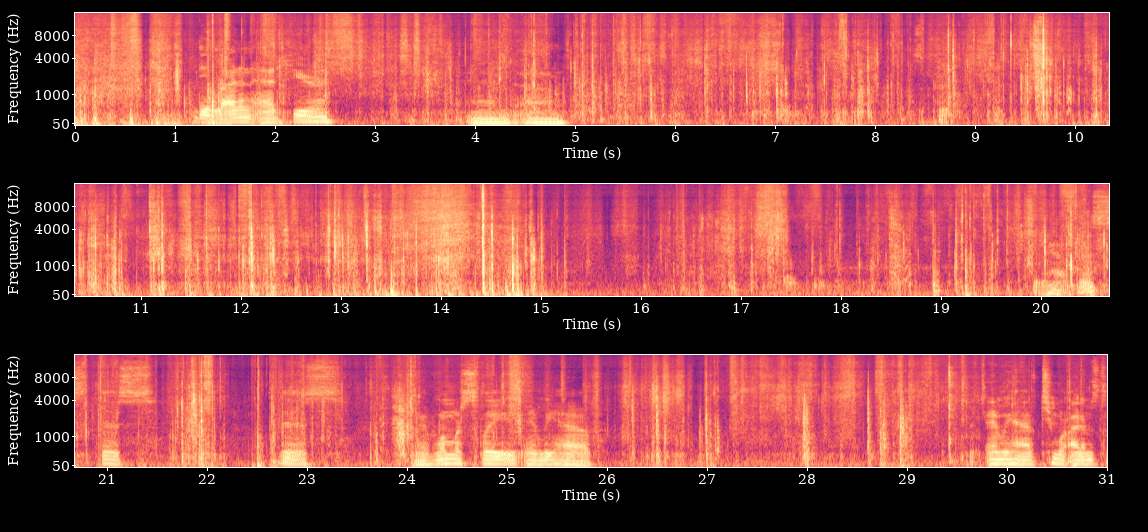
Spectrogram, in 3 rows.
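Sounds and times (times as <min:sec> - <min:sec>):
paper and plastic sleeves rustling: 0:00.0 - 0:31.0.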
